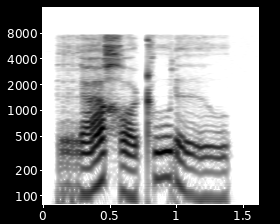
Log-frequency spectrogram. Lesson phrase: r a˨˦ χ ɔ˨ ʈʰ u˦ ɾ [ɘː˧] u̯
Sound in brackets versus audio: correct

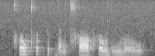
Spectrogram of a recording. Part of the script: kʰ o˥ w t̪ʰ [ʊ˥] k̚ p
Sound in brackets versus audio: correct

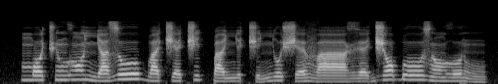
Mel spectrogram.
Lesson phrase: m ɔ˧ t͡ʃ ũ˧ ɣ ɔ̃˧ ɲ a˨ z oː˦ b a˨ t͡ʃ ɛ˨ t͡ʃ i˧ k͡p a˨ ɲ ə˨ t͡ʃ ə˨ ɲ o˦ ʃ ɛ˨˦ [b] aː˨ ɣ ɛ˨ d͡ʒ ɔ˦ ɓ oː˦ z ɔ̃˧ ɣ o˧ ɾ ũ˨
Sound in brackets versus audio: incorrect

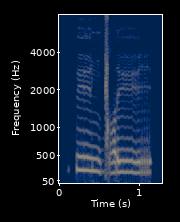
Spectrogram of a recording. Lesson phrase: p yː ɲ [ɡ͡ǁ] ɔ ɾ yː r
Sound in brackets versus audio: correct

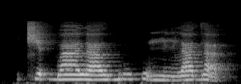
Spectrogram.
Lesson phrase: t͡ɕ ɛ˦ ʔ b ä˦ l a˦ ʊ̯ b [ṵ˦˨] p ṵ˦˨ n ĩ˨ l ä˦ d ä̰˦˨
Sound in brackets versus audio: incorrect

